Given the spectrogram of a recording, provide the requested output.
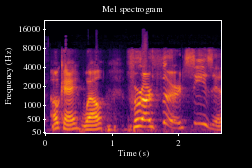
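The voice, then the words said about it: Imitates another person's voice. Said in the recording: “my Jeff Probst impression.”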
